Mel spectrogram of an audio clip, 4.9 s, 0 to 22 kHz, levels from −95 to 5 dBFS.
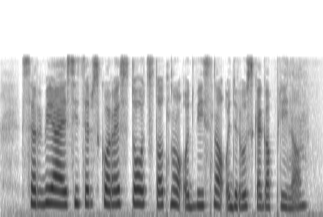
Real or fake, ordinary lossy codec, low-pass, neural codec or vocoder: fake; none; 7.2 kHz; codec, 16 kHz, 8 kbps, FunCodec, trained on LibriTTS, 25 frames a second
